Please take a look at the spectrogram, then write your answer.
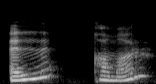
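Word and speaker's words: القمر: This is really funny because when you say al-qamar, you do pronounce the lam.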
